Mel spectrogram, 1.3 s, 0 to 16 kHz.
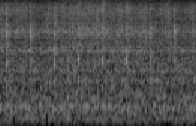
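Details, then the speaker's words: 1940 Globe A4020 Model 75 meat slicer during restoration, blade run while polishing rust off with crocus cloth: a light sharp tick about six times a second over the hum; caused by a paint speck on the blade, removed by fingernail. "That would indicate to me that there's like a little nick of something on the blade. And I did feel something."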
